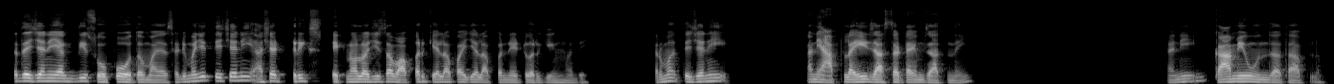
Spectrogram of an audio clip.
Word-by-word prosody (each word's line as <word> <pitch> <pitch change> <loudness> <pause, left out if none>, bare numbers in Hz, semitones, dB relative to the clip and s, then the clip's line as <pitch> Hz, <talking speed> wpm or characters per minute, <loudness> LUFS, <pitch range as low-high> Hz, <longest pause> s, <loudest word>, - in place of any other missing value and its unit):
तर 150 - -2
त्याच्याने 150 -1 +5
अगदी 145 +2 +1
सोपं 125 -4 +1
होतं 115 -2 +3
माझ्यासाठी. 105 +3 -4
म्हणजे 155 +6 +1
त्याच्याने 180 +3 0
अशा 120 +6 +2 0.2
ट्रिक्स 145 0 -1
टेक्नॉलॉजीचा 125 +2 +1
वापर 120 +1 +1
केला 120 0 0
पाहिजे 115 0 -2
आपण 105 +1 -6
नेटवर्किंगमध्ये. 95 -3 -7 0.7
तर 115 - -6
मग 155 +5 -2
त्याच्याने 135 +5 -1 0.8
आणि 115 0 0
आपलाही 110 +4 +3
जास्त 115 -1 +2
टाईम 110 0 0
जात 105 -1 -3
नाही. 90 +10 -11 2.0
आणि 120 +6 -5 0.3
कामही 125 +3 +5
होऊन 120 -5 +1
जातं 100 -4 -3
आपलं. 95 - -8
120 Hz, 135 wpm, -24 LUFS, 105-135 Hz, 2.0 s, त्याच्याने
